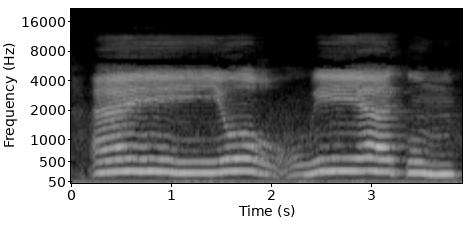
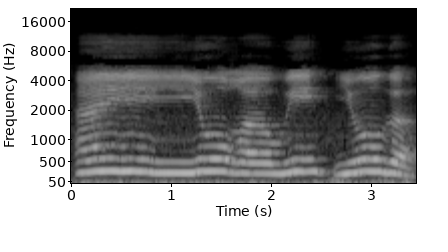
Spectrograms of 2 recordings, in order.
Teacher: Ayyug masuk ke dalam ghain. Ghain ada sukun, jangan melantun, jangan yug.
